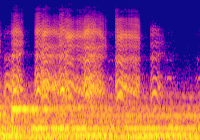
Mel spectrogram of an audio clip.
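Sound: crows cawing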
